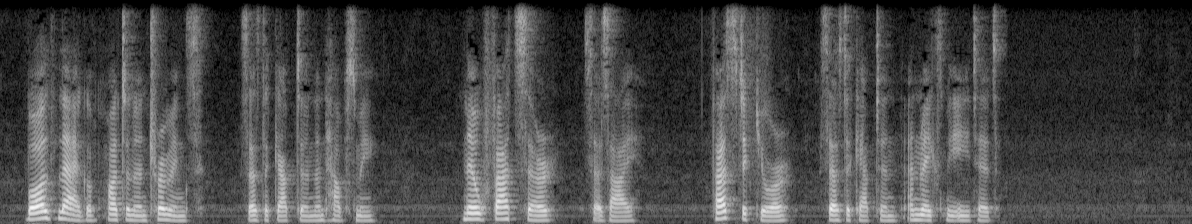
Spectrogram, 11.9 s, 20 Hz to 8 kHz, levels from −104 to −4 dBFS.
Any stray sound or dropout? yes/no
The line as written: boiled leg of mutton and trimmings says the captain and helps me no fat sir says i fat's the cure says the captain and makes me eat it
no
